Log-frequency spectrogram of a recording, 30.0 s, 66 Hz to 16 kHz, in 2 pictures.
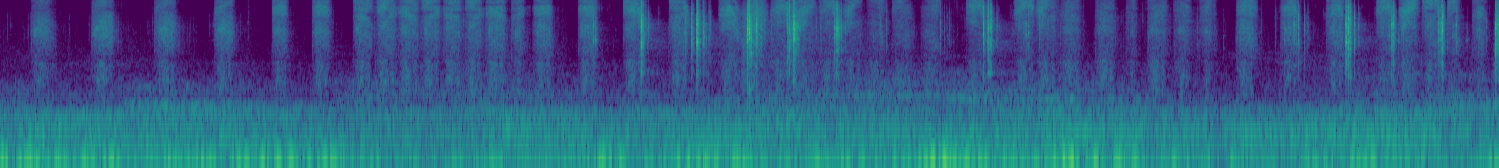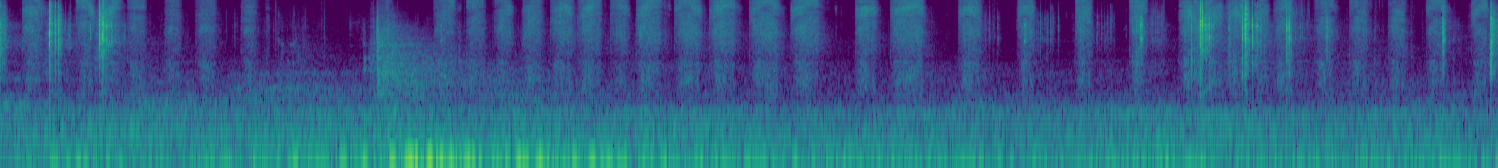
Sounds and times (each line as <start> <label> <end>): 0.3 spraycan 17.2
19.3 spraycan 29.9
